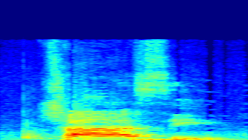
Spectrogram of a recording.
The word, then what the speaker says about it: Chassy: Cass chass chass chass cha cha sashi ch like share catchy chassy chassy yes chassy yes chassy sorry I'm slow hinay hinay ko kaay I'm sorry signal.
